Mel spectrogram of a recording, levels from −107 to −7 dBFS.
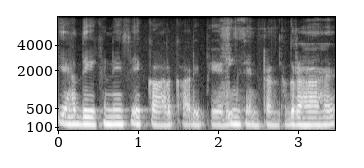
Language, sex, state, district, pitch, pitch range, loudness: Hindi, male, Chhattisgarh, Bastar, 150 Hz, 140-155 Hz, -16 LUFS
